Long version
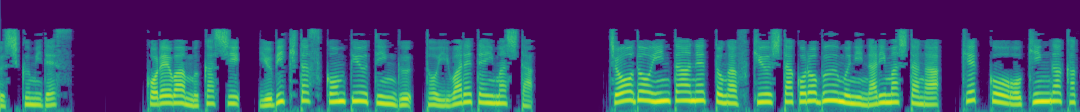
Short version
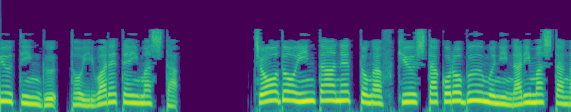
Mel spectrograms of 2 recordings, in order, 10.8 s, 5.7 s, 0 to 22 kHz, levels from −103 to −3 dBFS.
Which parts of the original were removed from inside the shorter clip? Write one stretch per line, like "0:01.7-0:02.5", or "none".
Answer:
none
